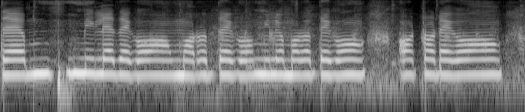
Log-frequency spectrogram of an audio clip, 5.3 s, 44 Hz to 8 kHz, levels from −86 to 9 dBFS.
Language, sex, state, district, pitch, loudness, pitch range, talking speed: Chakma, female, Tripura, Dhalai, 245 Hz, -11 LUFS, 245-255 Hz, 125 wpm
